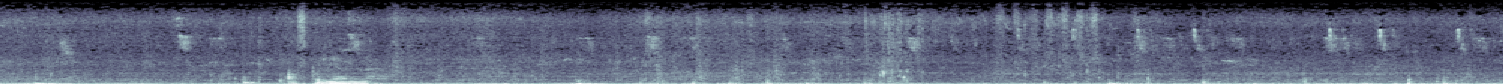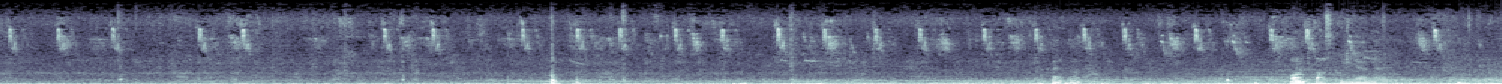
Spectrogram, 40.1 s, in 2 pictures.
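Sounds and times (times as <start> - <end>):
bird chirping: 10.3 - 40.0
spray bottle spritzes: 13.2 - 14.8
low outdoor rumble: 14.8 - 40.0.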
